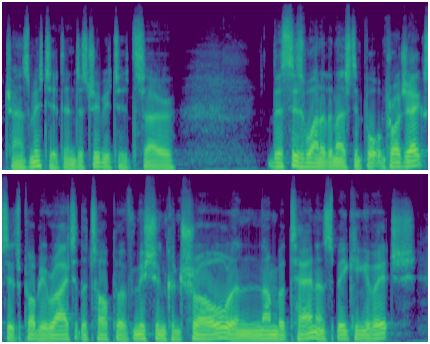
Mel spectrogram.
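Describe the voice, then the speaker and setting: A man hosting an interview podcast, asking his guest questions in a friendly, measured way. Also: low voice, darkish tone, no room sound, studio quality. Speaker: podcast host.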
